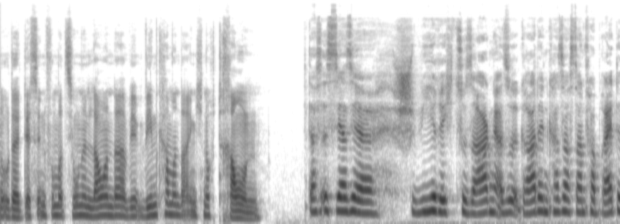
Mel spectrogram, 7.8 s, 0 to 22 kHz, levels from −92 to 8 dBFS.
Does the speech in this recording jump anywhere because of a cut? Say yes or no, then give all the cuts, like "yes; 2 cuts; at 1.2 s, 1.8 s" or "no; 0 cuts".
no; 0 cuts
